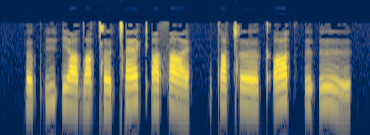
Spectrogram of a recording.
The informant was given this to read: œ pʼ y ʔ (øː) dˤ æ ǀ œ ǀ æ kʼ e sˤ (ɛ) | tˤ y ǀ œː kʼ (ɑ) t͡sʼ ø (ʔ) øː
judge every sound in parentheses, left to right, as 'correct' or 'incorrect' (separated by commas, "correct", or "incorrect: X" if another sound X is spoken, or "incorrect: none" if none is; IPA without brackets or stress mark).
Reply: incorrect: eː, incorrect: æ, correct, correct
